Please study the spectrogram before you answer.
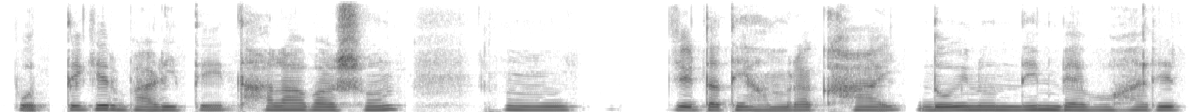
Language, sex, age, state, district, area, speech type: Bengali, female, 18-30, West Bengal, North 24 Parganas, rural, spontaneous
